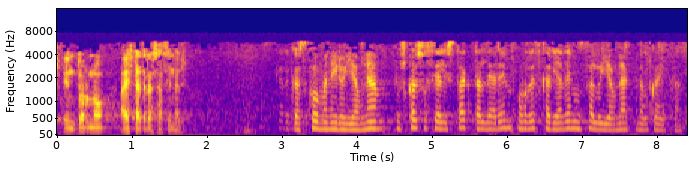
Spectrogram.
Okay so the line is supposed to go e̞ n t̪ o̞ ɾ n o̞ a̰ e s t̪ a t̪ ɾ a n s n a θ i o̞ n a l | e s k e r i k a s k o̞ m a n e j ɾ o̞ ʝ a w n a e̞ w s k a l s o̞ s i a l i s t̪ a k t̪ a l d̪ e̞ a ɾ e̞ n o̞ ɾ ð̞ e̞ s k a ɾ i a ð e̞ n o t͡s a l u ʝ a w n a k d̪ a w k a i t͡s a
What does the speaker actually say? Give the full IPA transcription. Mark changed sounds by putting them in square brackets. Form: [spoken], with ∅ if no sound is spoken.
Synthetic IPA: e̞ n t̪ o̞ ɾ n o̞ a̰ e s t̪ a t̪ ɾ a n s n a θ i o̞ n a l | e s k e r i k a s k o̞ m a n e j ɾ o̞ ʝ a w n a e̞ w s k a l s o̞ s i a l i s t̪ a k t̪ a l d̪ e̞ a ɾ e̞ n o̞ ɾ ð̞ e̞ s k a ɾ i a ð e̞ n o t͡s a l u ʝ a w n a k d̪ a w k a i t͡s a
